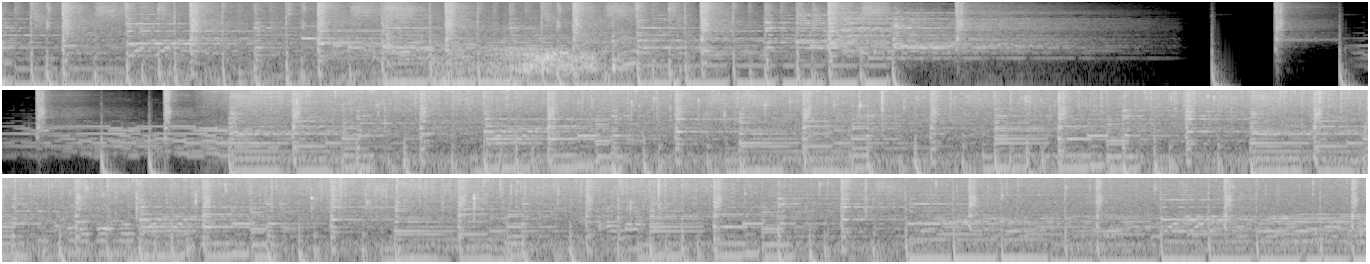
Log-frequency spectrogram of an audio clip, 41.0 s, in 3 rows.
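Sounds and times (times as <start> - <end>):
background music with bass beat: 0.0 - 9.2, 12.7 - 40.9
onions sizzling in hot oil: 15.7 - 40.9.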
